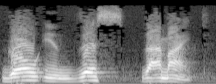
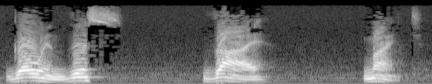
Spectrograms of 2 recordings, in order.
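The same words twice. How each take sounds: First: Said in the usual way. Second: "Go in this thy might" slow, with a break before "thy" and before "might"; "thy" and "might" delivered one word at a time; emphatic pauses. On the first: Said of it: "I'd like to emphasize". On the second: Shown as a demonstration. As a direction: set "thy" and "might" each apart with long pauses. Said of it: "that I'll be emphasizing".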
